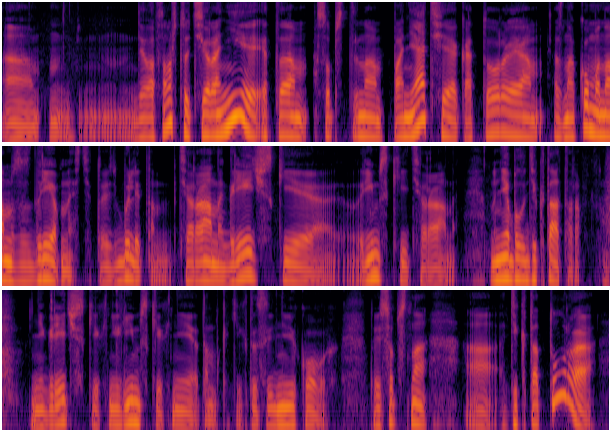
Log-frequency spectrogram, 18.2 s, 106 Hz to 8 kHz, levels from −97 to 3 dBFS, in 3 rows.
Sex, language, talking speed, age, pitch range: male, Russian, 125 wpm, 20-39, 100-130 Hz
